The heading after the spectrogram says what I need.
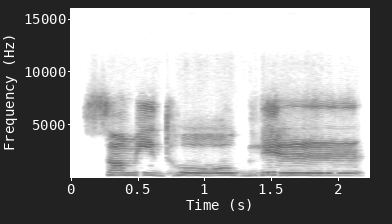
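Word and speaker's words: समिद्धोऽग्निर्: यथई धांसी समिधोग्निर, यहाँ गलती होगी, यही देखना, समिधोग, ओ के बाद ग की आवाज आनी है। समिधोग निर, न को छोटी आवाज है।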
